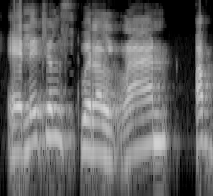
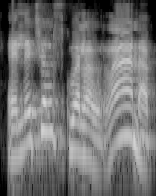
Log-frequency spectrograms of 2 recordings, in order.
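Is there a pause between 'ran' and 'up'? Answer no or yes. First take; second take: yes; no. First: There is a break between ran and up. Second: Ran and up are joined without a break. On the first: The speaker calls it wrong. "Do not separate ran and up" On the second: The speaker calls it right. "it should be ran up together"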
